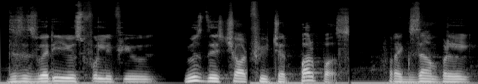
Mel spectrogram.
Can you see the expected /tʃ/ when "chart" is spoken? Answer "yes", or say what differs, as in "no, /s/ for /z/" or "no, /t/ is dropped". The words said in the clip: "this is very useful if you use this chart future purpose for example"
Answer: no, /ʃ/ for /tʃ/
